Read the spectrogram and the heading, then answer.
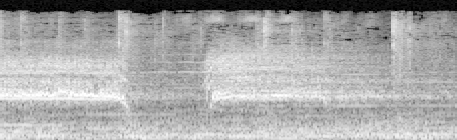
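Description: A girl lets out two long, piercing, petrified shrieks, high and sustained, each cutting off sharply, followed by a brief third cry; loud with no talking.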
